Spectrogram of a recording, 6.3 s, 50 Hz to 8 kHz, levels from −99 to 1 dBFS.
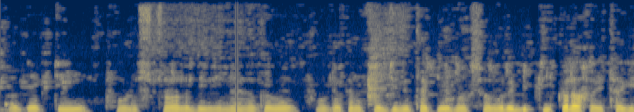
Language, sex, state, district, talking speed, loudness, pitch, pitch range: Bengali, male, West Bengal, Paschim Medinipur, 150 wpm, -21 LUFS, 110 Hz, 105-115 Hz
